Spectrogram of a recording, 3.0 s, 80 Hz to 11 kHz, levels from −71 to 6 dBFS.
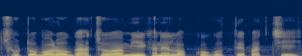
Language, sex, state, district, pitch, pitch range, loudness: Bengali, male, West Bengal, Alipurduar, 140 Hz, 130-150 Hz, -16 LUFS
